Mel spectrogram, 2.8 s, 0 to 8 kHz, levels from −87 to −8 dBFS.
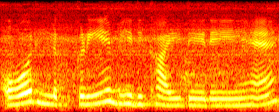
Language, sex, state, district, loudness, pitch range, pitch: Hindi, female, Punjab, Pathankot, -16 LUFS, 185-230 Hz, 210 Hz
